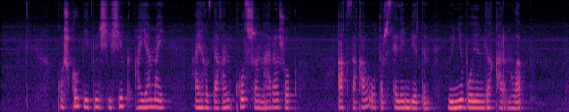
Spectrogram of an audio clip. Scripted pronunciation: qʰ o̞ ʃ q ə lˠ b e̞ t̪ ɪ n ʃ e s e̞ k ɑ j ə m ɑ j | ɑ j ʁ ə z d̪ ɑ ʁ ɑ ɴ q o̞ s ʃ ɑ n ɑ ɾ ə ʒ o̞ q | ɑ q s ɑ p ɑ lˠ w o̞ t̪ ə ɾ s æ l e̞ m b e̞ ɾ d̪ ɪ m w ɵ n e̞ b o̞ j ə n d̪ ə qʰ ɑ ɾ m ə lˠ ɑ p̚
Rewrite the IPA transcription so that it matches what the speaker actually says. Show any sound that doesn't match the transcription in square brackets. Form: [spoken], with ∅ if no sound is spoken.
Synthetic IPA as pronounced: qʰ o̞ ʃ q ə lˠ b e̞ t̪ ɪ n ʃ e [ʃ] e̞ k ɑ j [ɑ] m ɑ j | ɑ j ʁ ə z d̪ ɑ ʁ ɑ ɴ [qʰ] o̞ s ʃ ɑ n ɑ ɾ ə ʒ o̞ q | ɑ q s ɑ [q] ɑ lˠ w o̞ t̪ ə ɾ s æ l e̞ m b e̞ ɾ d̪ ɪ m w ɵ n e̞ b o̞ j ə [m] d̪ ə qʰ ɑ ɾ m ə lˠ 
